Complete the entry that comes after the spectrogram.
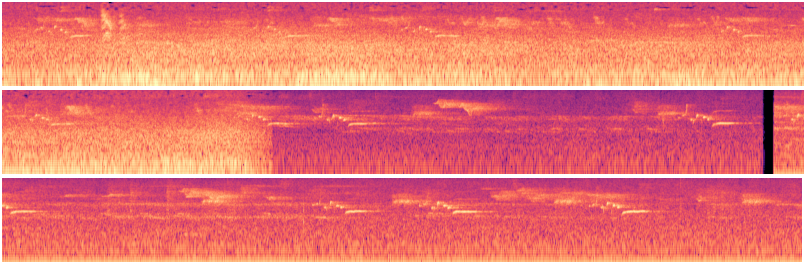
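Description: Small birds chirping: short call notes, many with a quick upward flick, repeating about once a second over a steady outdoor background hiss. The hiss drops away about ten seconds in; after a brief dropout a low steady hum sits under the chirps.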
